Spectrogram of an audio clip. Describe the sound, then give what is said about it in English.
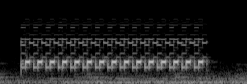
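A telephone rings with a rapid electronic trill, pulsing evenly for about two seconds before cutting off, clear over a low background rumble. No one speaks. The call is from the front desk. “I was starting to consider calling the front desk to ask what was going on when the phone rang.”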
